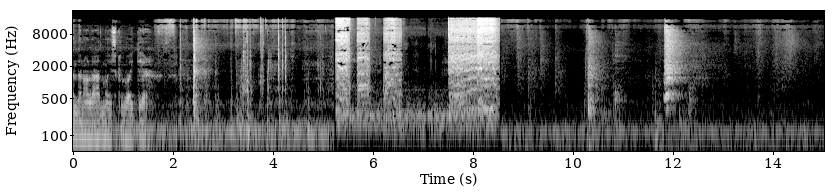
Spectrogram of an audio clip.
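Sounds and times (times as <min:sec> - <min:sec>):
cordless drill motor running: 0:05.2 - 0:06.6, 0:07.5 - 0:08.6.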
